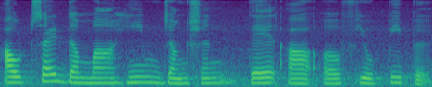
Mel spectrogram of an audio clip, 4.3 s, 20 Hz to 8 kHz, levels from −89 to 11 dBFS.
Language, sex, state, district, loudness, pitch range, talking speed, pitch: English, male, Maharashtra, Mumbai Suburban, -19 LUFS, 165-185 Hz, 125 wpm, 175 Hz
